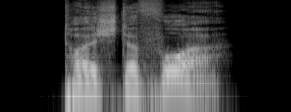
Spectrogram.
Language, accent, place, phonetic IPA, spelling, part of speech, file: German, Germany, Berlin, [ˌtɔɪ̯ʃtə ˈfoːɐ̯], täuschte vor, verb, De-täuschte vor.ogg
- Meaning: inflection of vortäuschen: 1. first/third-person singular preterite 2. first/third-person singular subjunctive II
